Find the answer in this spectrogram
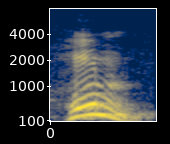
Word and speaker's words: hymn: We have hymn. Here N is essential, but the letter is silent. So it is not column, it is column, it is autumn, it is hymn, it is hymn, not hymn.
